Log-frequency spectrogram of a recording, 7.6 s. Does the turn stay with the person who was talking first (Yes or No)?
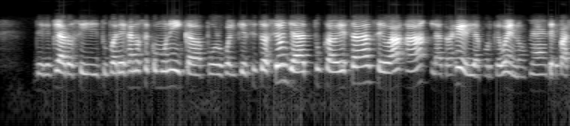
No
